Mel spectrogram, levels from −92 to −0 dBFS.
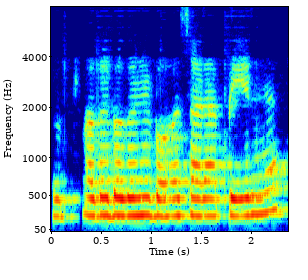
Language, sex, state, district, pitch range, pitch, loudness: Hindi, female, Bihar, Muzaffarpur, 225-235 Hz, 230 Hz, -15 LUFS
